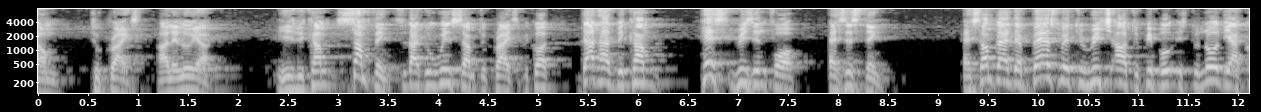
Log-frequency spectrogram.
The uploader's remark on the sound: Sermon preached at CBC Adabraka Campus.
